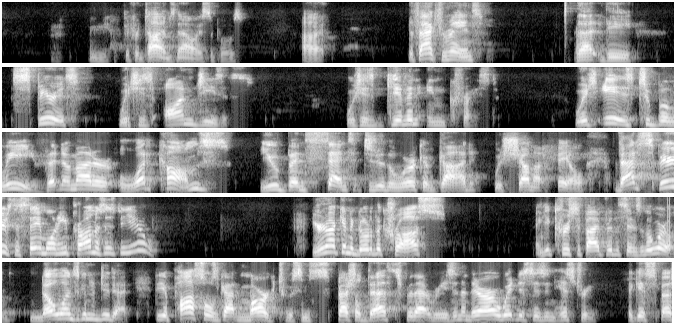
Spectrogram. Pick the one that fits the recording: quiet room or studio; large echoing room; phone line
large echoing room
